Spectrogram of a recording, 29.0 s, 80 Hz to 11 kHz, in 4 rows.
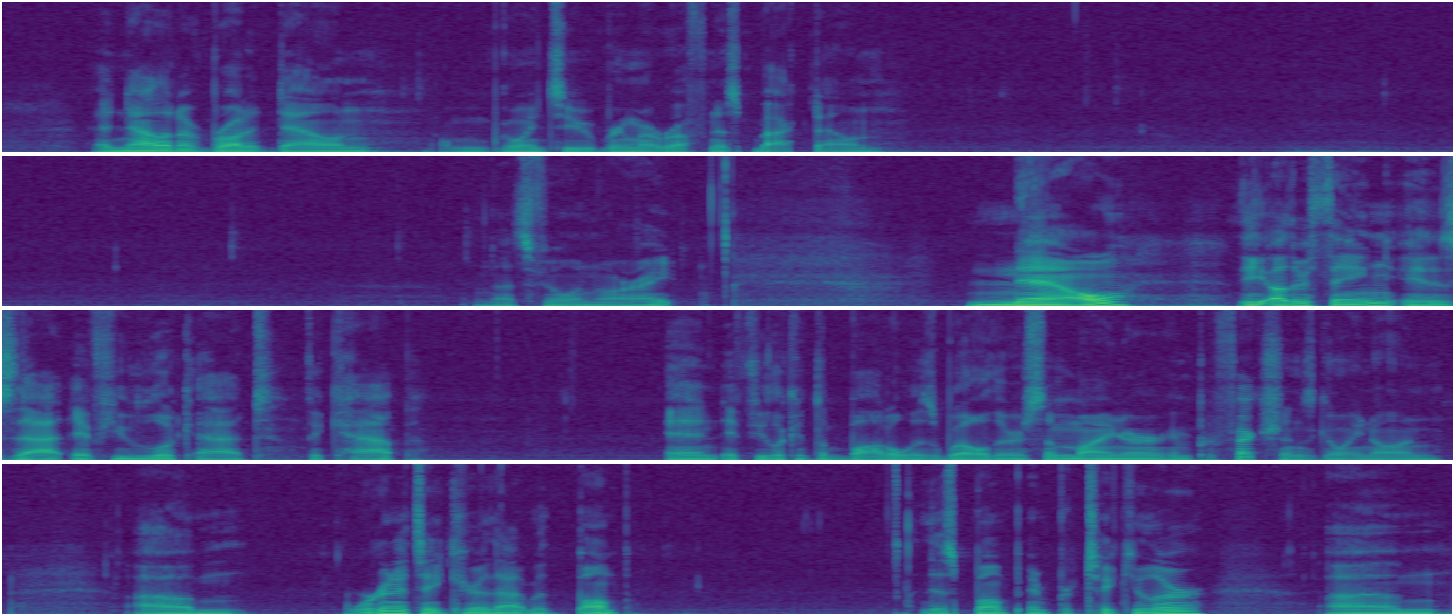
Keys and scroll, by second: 9.9 alt+super+s.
